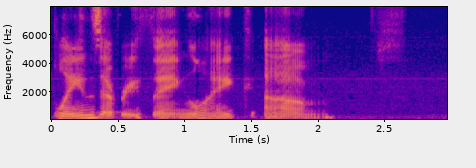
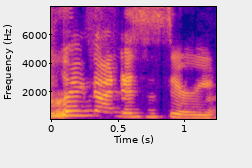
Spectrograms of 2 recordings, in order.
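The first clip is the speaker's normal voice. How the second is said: laughing, higher and louder mock repeat; amused mimicry; 5 semitones higher, 5 dB louder than usual. Host repeats Rorschach's line on computers, amused mimicry. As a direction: repeat it through a laugh, voice lifted.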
